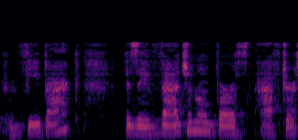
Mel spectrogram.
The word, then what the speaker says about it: VBAC: not pronounced it's not vbac it's pronounced as a word vbac is a vaginal birth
